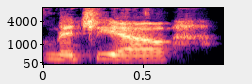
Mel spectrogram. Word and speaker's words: Miccio: So my name is Brooke Miccio. I know no one ever knows how to pronounce the last name. It's three syllables, Miccio.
